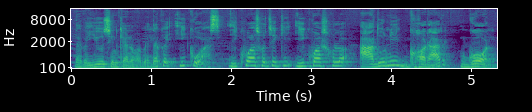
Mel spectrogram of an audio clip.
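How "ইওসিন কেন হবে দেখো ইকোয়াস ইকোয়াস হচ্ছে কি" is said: ordinary talk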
